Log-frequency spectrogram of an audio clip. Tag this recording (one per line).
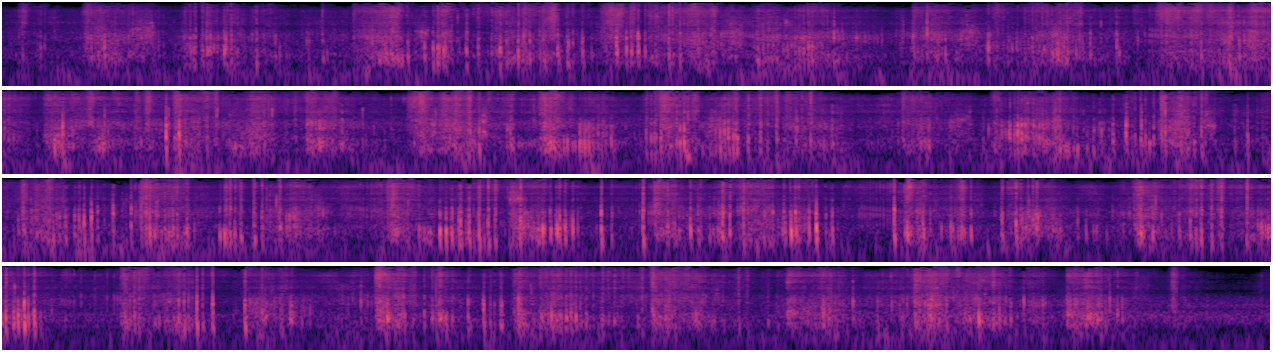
crunch
snow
